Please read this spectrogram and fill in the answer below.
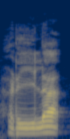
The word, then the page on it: riila: Apatani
